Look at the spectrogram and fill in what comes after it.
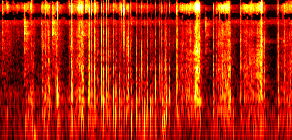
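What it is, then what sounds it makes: Faux leather handbag. Long acrylic nails scratch and tap across the surface of a medium pink, snake-textured faux leather handbag with a strap and metal buckles, resting on a red upholstered stool. The hollow bag is opened partway through. The result is a quiet stream of dry, rapid scratching and short, clicky taps with bright rasping edges and no ring.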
